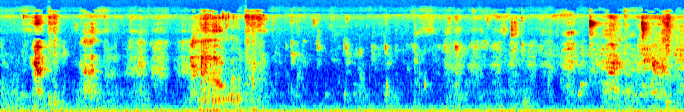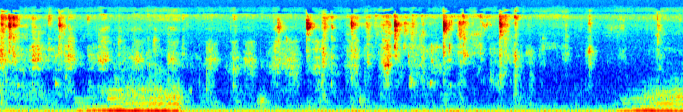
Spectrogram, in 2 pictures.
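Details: Boston Terrier puppies play on a wobble-disk enrichment toy, giving short, low, rumbling growls over a steady hum and light clattering.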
